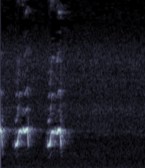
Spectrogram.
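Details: Yellow-vented bulbul singing in the morning to lure other birds into song: two quick bubbly, slightly rising notes in fast succession, clear against a quiet background.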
